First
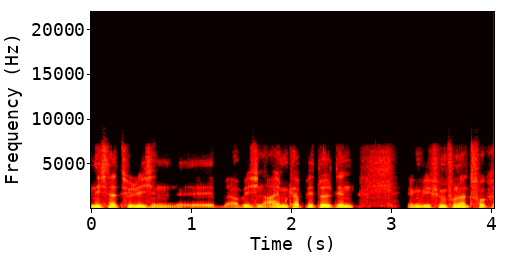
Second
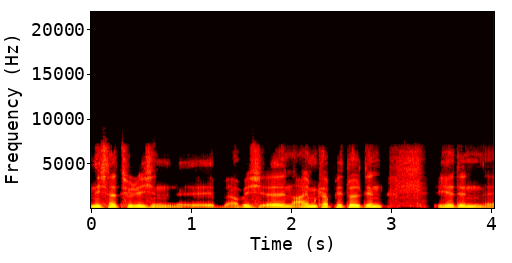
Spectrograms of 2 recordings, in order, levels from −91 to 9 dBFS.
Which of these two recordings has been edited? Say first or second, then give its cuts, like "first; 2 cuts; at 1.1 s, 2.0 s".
first; 2 cuts; at 1.7 s, 3.1 s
